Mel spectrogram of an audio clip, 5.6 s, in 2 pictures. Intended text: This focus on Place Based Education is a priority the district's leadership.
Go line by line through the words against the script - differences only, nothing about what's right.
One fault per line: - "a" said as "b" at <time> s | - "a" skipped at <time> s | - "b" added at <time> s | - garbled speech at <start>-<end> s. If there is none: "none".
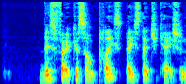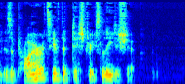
- "of" added at 3.6 s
